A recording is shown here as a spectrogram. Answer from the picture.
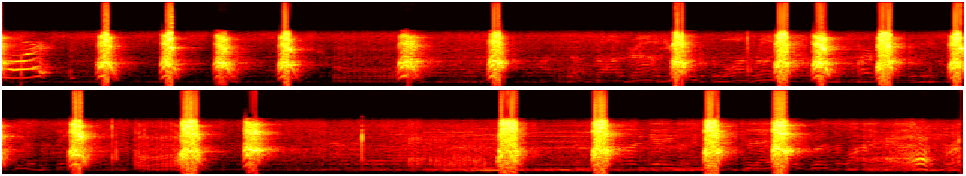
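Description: Small puppy barking repeatedly: a long run of short, sharp barks about half a second to a second apart, with a brief pause about two-thirds of the way through.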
